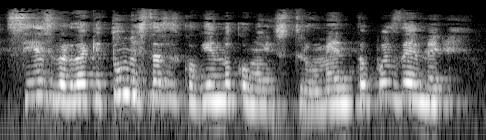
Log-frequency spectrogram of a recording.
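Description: A woman voicing a poor, timid young man who doubts himself and pleads with a halting, stammering manner, in a story for children. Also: sits high, mellow, recorded from a distance, lightly acted. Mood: pleading. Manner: hesitant, pleading, stammers a little. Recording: roomy echo, from off the mic.

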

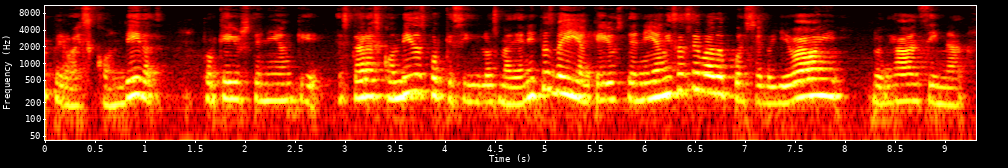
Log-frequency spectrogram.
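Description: A woman telling a Bible story to children in an animated way, often asking her listeners questions. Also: on the high side, far from the mic. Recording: roomy echo, from off the mic.

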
